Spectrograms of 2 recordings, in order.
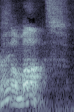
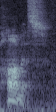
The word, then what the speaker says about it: Hamas: therefore Israel's overreacting in are you putting the emphasis on the first syllable like Churchill would call Hitler Nazis because they're Hamas not hamus you make them sound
